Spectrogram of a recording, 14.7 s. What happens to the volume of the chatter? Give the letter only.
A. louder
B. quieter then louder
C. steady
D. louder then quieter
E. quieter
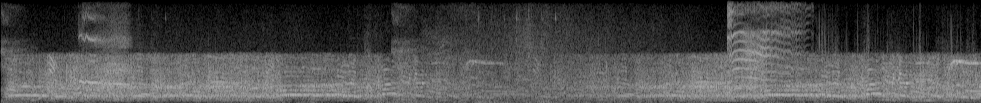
B.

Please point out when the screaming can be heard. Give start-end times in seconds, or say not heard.
1.1-2.0, 6.2-7.2, 10.9-12.2.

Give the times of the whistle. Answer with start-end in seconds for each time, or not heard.
not heard.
